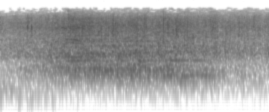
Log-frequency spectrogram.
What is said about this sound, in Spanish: Vamos, todos los valientes que tienen mentalidad de ganadores, den fuerte ese grito de júbilo.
